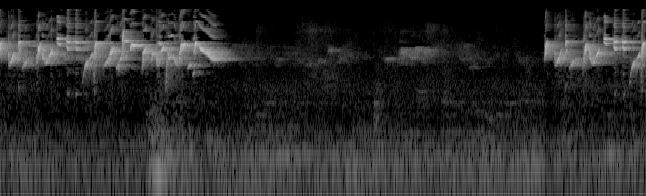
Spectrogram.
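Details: Wild European goldfinch from Tiaret performing the old song style: fast, bright twittering and tinkling phrases for about two seconds, then a near-silent pause with a soft note, then the rapid twitter starts again.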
